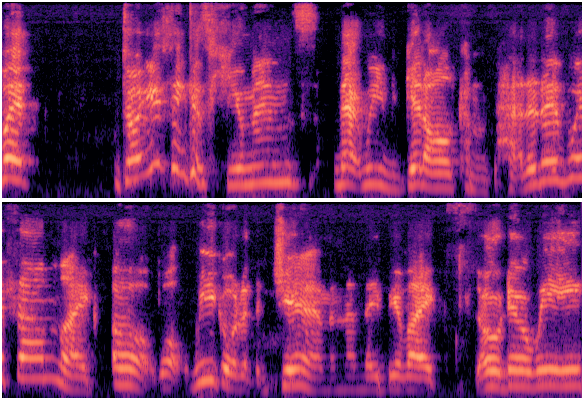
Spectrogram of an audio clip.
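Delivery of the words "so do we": otherworldly alien voice. Imagining aliens competing with humans at the gym, in a Conehead voice. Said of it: "I just sounded like a cone head".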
